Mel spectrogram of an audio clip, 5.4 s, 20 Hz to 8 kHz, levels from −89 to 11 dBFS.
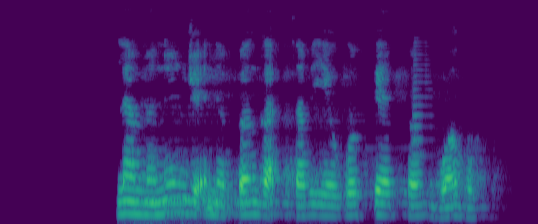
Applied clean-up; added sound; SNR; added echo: neural mask model DeepFilterNet 3.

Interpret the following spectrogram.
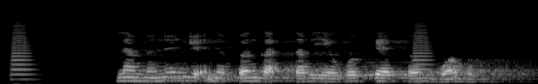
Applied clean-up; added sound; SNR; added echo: none; Brass instrument; 14 dB; reverberation time 1.6 s.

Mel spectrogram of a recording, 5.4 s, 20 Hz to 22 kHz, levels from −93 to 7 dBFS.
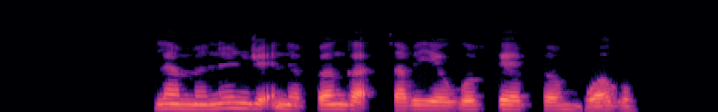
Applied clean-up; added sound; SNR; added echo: none; none; none; none.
